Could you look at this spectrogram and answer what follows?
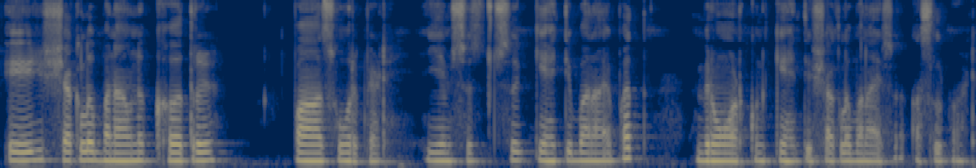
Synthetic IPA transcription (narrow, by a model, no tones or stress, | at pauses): eːd͡ʒʃɐklɐbɐnaːwnɨkʰəːt̪ɾɨ | pãːt͡soːɾpʲaːʈʰ | jemsɨsɨkẽɦt̪ibɐnaːjpɐt̪ | bʲɾoːʈʰkunkẽɦt̪iʃɐklɐbɐnaːjsɨɐsɨlpaːʈʰ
